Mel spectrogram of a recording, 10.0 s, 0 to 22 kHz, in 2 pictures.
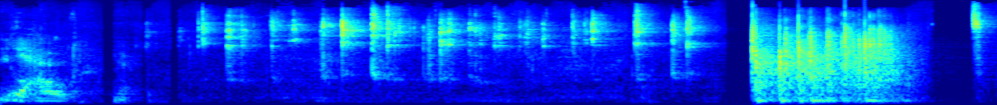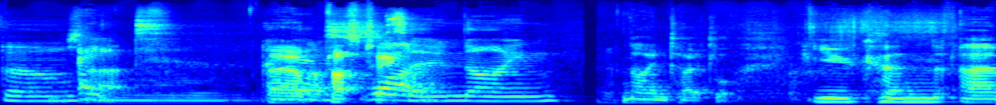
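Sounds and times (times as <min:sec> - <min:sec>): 
speech: 0:00.0 - 0:00.8, 0:05.0 - 0:09.9
two dice rolled for a game: 0:01.0 - 0:04.6.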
